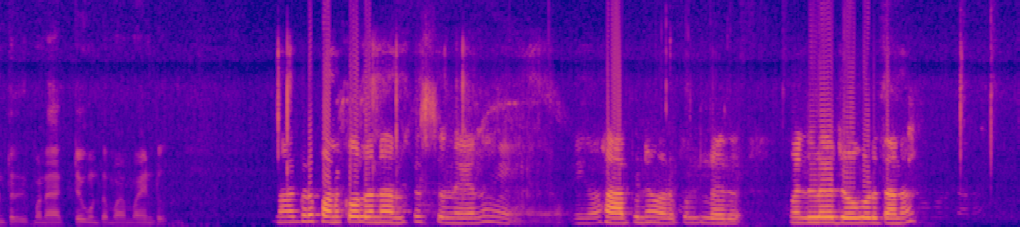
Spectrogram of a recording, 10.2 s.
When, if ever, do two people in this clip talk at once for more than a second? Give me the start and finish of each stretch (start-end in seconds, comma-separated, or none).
none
